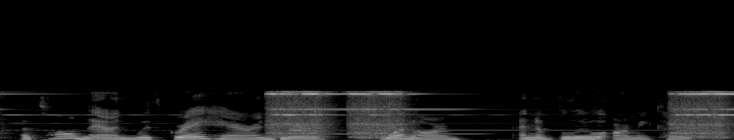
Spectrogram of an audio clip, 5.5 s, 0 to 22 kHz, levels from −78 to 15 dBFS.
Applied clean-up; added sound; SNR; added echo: classical method log-MMSE.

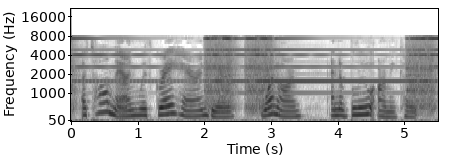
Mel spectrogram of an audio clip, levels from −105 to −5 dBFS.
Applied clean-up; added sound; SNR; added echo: none; Telephone; 1 dB; none.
